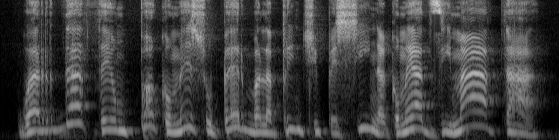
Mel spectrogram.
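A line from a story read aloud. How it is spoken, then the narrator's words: Mocking shouts and laughter. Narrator (Italian): gridavano, ridevano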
